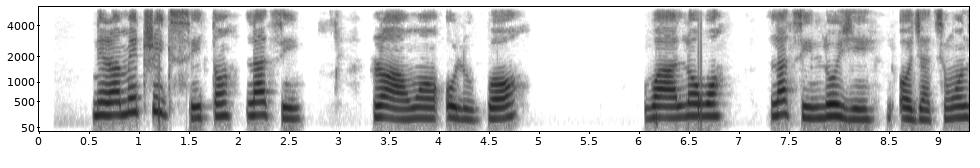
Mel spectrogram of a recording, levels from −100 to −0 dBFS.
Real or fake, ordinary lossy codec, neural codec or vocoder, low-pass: real; none; none; 5.4 kHz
